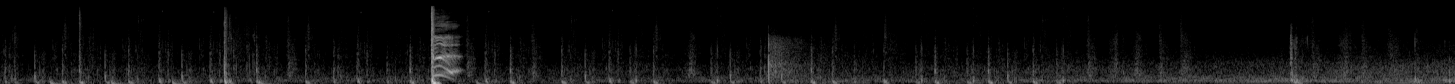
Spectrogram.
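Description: Footsteps crunch quickly over dry ground.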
